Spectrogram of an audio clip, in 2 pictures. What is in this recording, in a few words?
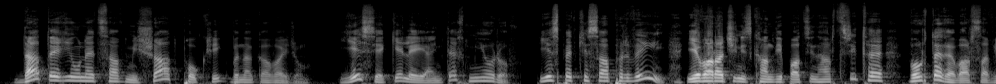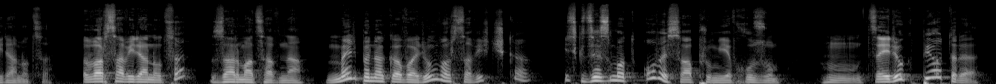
Armenian Native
